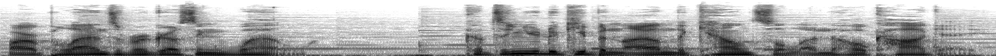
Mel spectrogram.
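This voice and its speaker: A man playing a stern, scheming middle-aged clan leader and father in an audio drama, formal and deliberate. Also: mid-range voice, soft background music, natural voice. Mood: stern, calculating. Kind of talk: fan audio drama acting.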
